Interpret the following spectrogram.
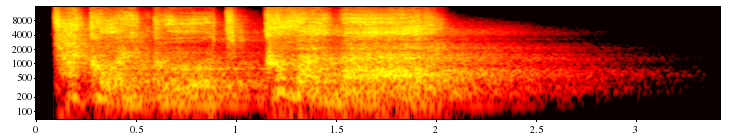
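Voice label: Cover Me, Male, English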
